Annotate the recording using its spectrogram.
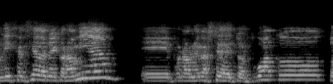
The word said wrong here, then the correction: Torcuato: Torcuato de eh, Ditea, creo que lo he dicho bien, italiano, ¿verdad?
